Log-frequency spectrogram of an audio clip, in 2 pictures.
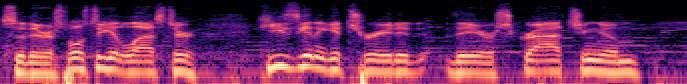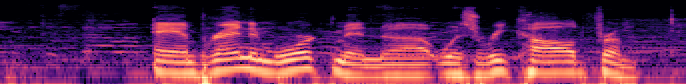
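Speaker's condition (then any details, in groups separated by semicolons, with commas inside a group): No condition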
